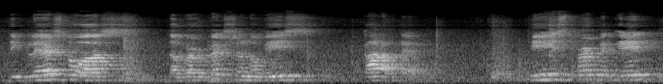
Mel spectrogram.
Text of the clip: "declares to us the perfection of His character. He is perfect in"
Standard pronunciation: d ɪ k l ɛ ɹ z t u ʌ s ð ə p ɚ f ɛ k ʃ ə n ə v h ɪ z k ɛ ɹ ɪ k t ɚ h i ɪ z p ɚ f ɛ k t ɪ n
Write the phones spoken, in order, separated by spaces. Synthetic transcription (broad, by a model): d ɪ k l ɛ ɹ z t u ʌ s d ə p ɚ f ɛ k ʃ ə n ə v h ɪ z k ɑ ɹ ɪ k t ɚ h i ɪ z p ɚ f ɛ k ɪ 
